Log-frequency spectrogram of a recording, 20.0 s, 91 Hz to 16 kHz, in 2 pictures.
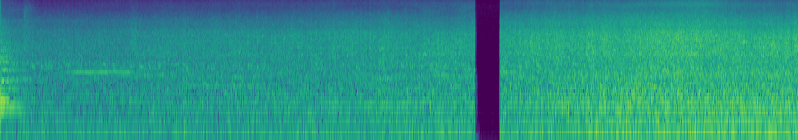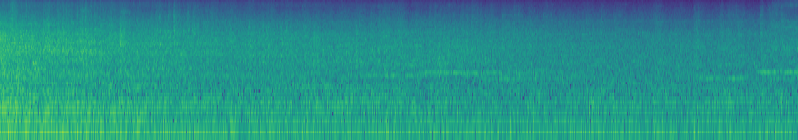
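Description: The Penataran Doho train rolls into track 2 of a station with a broad, steady roar of wheels and carriages. The noise builds and swells through the middle, and faint tones sound in the background.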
